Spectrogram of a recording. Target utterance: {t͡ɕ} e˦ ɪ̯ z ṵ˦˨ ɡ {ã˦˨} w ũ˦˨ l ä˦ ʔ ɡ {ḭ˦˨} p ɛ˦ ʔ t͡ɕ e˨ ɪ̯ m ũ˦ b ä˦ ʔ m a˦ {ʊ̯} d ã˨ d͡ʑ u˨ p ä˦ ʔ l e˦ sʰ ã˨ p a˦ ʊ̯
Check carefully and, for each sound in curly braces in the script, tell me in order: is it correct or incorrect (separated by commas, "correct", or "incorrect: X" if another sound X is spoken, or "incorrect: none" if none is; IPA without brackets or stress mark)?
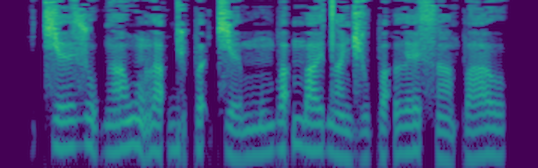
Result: correct, incorrect: ã˦, correct, incorrect: ɪ̯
